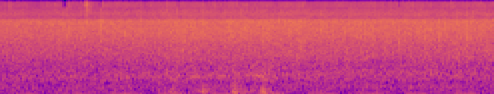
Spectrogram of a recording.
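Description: Steady rain pours down in a dense, even hiss, with a few faint quacks from geese rising briefly in the middle.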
